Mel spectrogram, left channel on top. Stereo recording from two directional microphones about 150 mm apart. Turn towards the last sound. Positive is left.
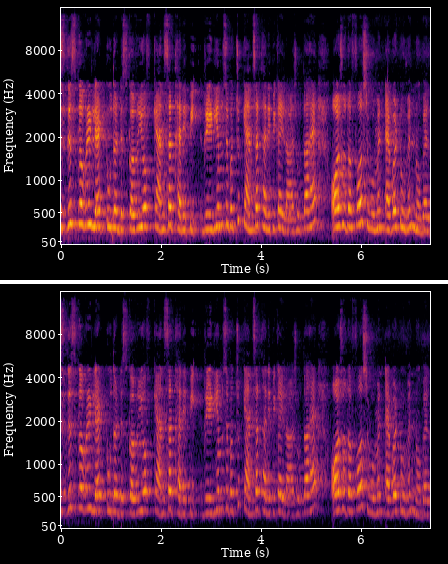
turn(degrees=15)  # may be behind; listen again after turning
